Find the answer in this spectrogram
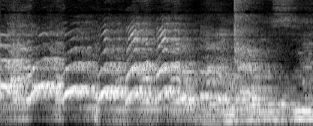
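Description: A group of people chuckling and laughing, mixed with talking, in a short run of repeated voiced bursts.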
